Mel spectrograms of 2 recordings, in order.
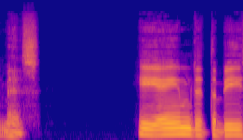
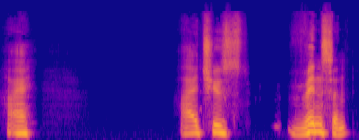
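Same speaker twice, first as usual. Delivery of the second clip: halting, slow, higher and broken; voice cracking; 7 semitones higher, slower than usual. A narrator's reading. Samuel forced to choose a child to die. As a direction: force out the name through a breaking voice. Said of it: "Voice cracking".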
